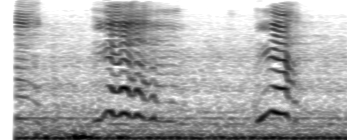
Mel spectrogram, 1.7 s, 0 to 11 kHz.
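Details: Female pygmy goat (Capra hircus) in Brasstown, North Carolina, USA, May 2021, gives two loud, wavering bleats while chasing her owner down the driveway. The bleats are separation distress as her person leaves home; the owner describes her as having major separation anxiety.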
